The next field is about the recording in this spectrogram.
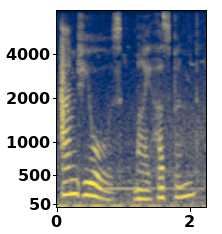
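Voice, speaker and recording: Sweet wistful young bride, talks real slow n tender, video game, lots of background atmosphere. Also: female voice, low voice, lively intonation, exaggerated voice. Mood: adoring. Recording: noisy ambient sound bed.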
